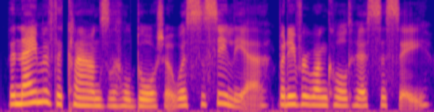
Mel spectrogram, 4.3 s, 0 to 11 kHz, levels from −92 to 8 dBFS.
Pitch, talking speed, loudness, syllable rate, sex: 225 Hz, 205 wpm, -19 LUFS, 5.9 syllables/s, female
